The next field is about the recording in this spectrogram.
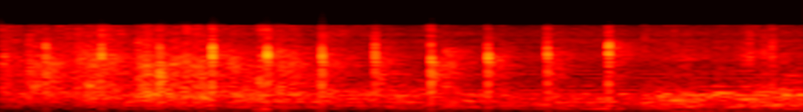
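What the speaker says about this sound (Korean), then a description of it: "그 의원님께 박수 쳐주시고요." Applause from the audience for a council member at a Hwaseong rice farmers' association training session, sparse claps with distinct louder slaps standing out over a soft hall background.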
